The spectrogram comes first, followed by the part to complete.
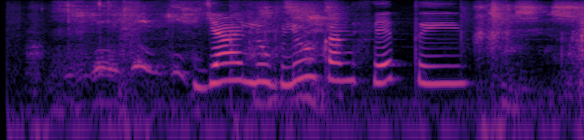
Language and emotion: Russian, positive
